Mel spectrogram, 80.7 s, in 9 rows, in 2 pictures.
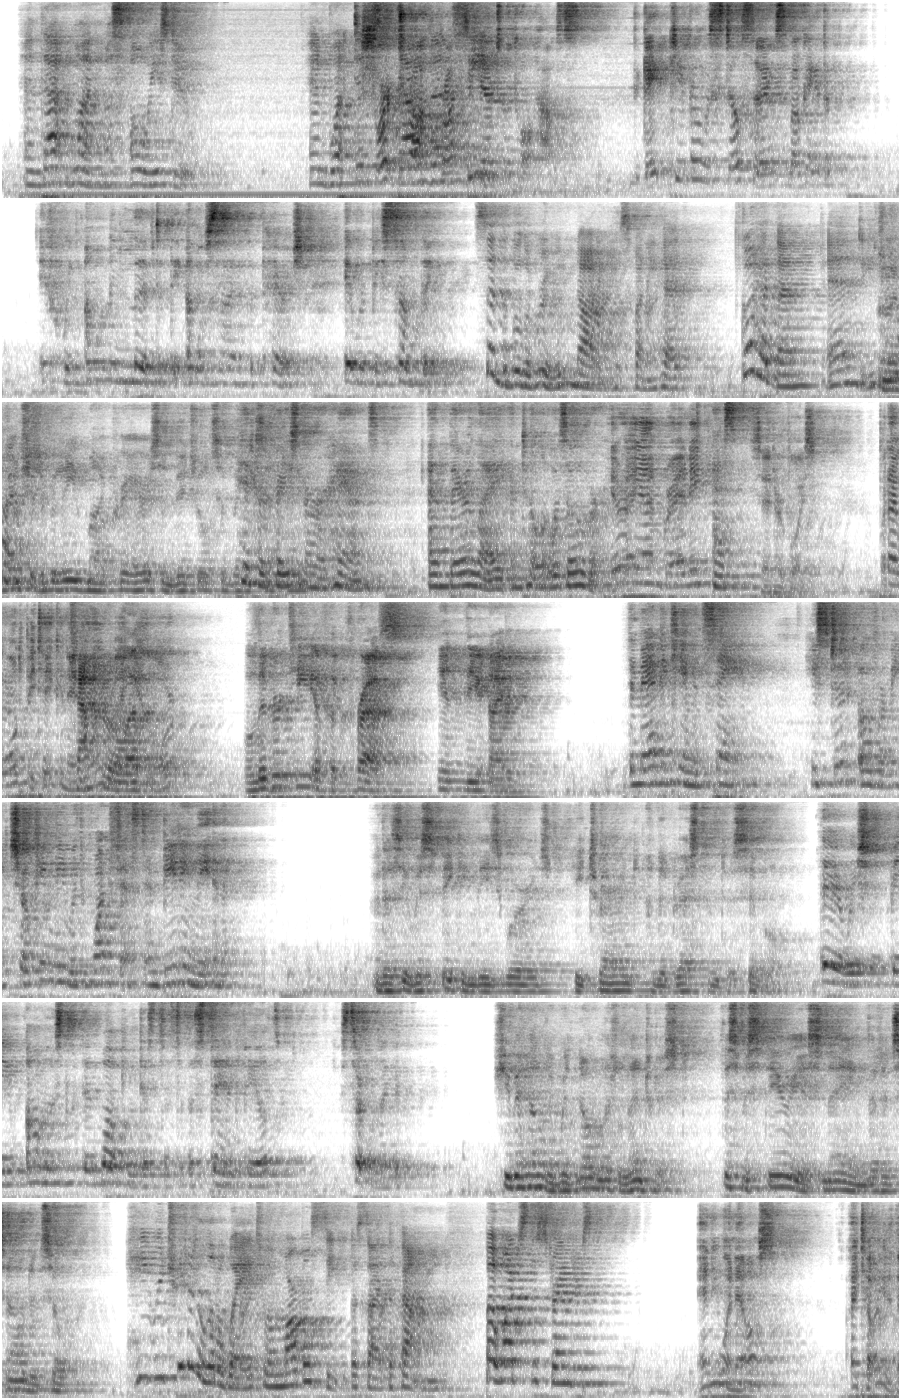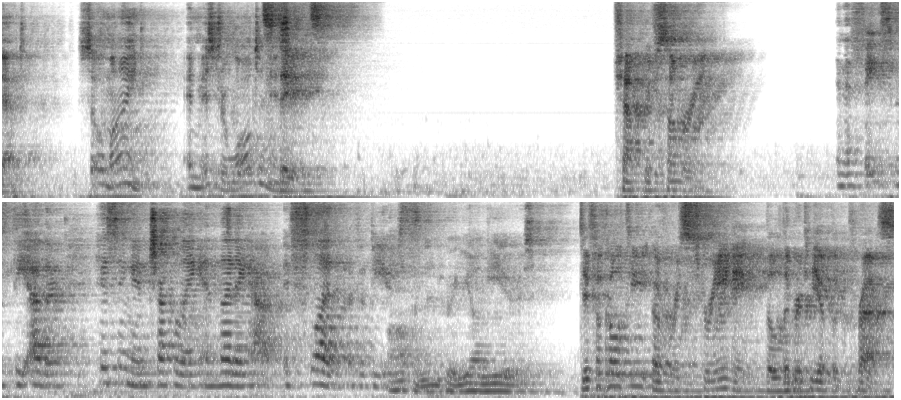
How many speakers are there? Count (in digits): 9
